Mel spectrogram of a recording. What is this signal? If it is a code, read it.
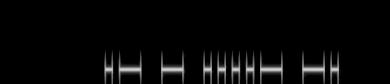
Morse code, heard as a keyed tone, about 17 wpm, 700 Hz. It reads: AT4N
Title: Common Cut Numbers - 4-Digit 17wpm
